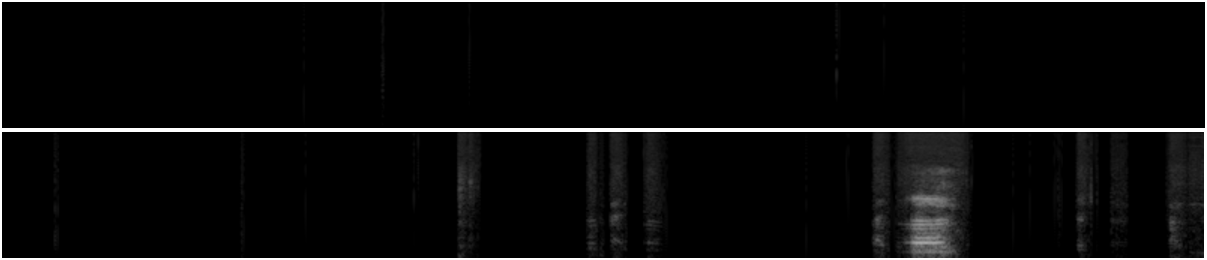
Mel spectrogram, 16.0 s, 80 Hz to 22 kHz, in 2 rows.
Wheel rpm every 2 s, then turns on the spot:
0, 0, 0, 0, 0, 0, 0, 0.
none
